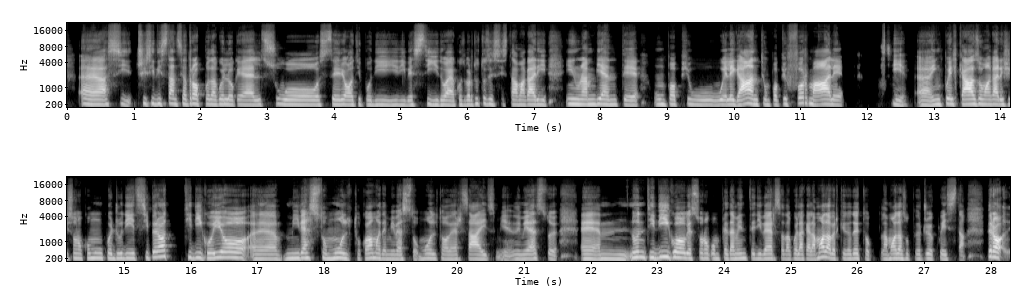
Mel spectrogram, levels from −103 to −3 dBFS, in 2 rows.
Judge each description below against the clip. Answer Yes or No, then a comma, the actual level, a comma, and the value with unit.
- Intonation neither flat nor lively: No, narrow, 2.0 semitones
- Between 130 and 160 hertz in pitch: No, medium, 185 Hz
